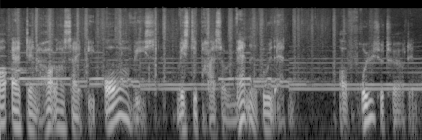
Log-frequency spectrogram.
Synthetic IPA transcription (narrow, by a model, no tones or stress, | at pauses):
ɒʔæd̥enhɒ̽l̰ɐsɑ̈ɪiɒʊɐʋḭːsʋe̝sd̥ipʰʁasɐʋæn̰ð̞̩ˠuð̞̰ˠæd̥en | ʔɒ̽fʁyːsət͡sʰøːɐd̥en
